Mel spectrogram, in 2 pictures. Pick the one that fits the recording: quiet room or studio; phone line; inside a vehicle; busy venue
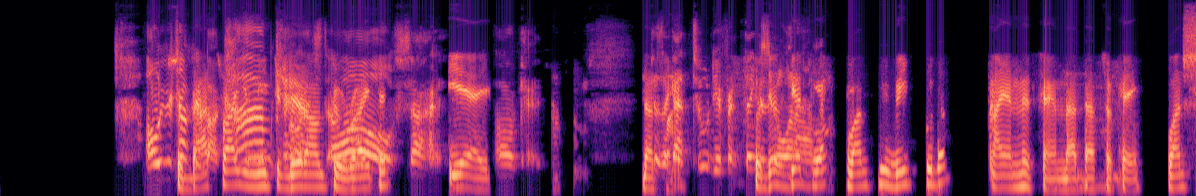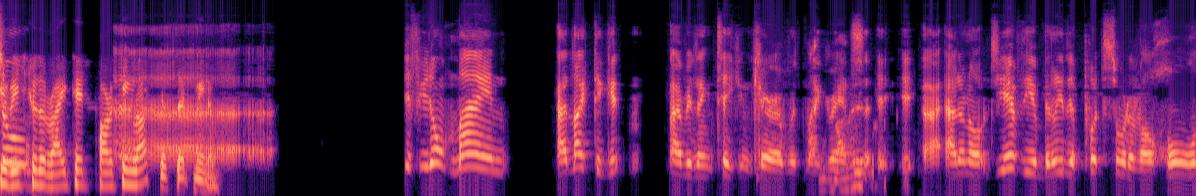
phone line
